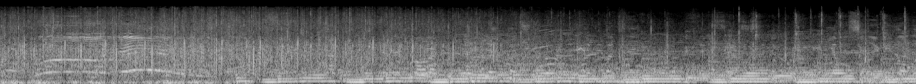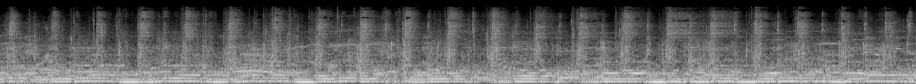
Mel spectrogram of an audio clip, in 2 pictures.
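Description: Live rock band playing a 1960s British Invasion-style number: an electric bass line with electric guitar and drums comes in about two and a half seconds in, after a brief stretch of crowd noise. From about six seconds in, a steady beat of hand claps joins in time with the music.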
